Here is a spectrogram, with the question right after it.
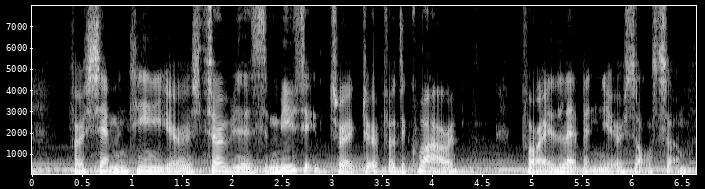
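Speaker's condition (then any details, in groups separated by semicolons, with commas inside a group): ALS; voice problems, cannot sing, lacks energy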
